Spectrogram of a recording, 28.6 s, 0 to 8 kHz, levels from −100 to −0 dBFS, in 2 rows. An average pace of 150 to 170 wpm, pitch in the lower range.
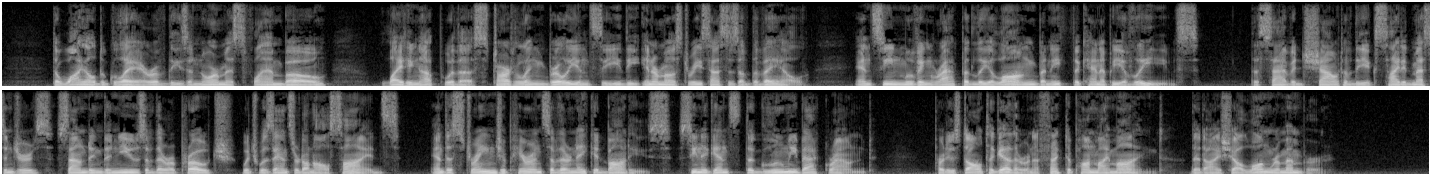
Yes: average, 155 wpm; very low, 95 Hz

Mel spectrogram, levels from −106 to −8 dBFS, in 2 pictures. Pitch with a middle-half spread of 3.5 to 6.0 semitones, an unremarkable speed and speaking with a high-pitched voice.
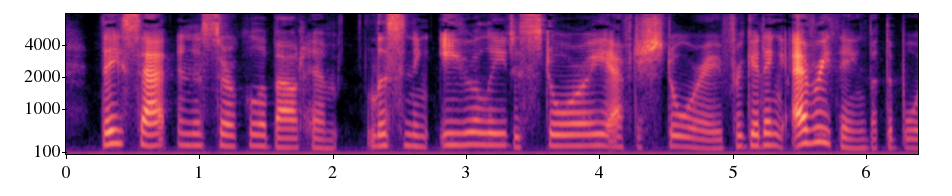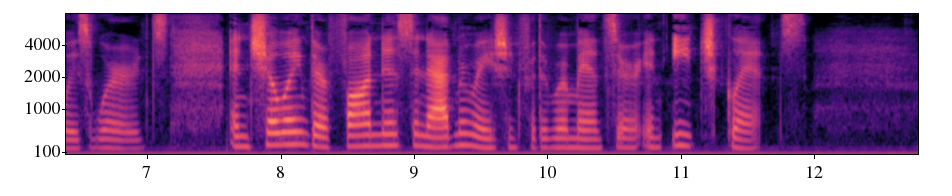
Yes: average, 4.1 semitones; average, 145 wpm; high, 220 Hz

